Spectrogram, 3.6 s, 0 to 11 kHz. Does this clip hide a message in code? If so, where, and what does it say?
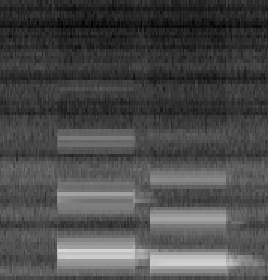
Yes: aircraft SELCAL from 0.8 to 3.0 s, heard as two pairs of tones. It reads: MQ-JL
